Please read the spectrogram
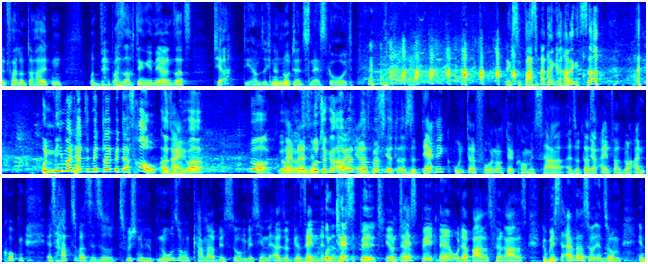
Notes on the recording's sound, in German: vor Publikum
